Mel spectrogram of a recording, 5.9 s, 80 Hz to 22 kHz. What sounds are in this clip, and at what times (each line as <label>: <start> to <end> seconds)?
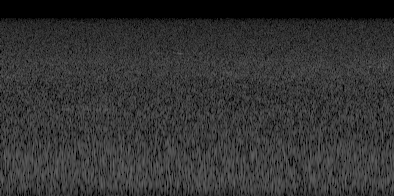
Golden-crowned Kinglet song: 2 to 4 seconds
